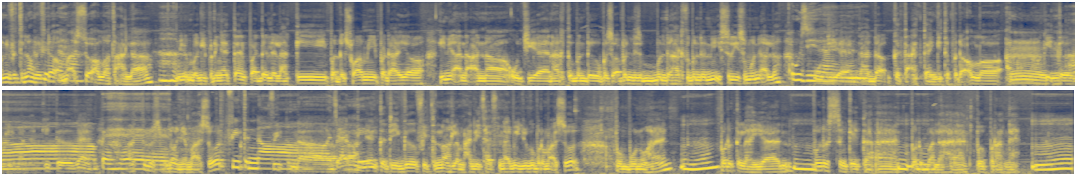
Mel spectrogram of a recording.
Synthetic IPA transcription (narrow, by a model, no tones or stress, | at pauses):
ɔnĩfit̪ənɔhlidaʔma̰ʔsʊt̪a̰lːɔht̪a̰ʔa̰laɲbaɡipəɾiŋat̪ankəpadaləlakipadasuamipadaajainĩa̰na̰ʔa̰nãʔṵd͡ʒianhart̪əbəndəpasuapəɲbəndəɦart̪abəndəniist̪ɾisəmuaniʔa̰lahud͡ʒud͡ʒiant̪ada̰ʔ̚kət̪a̰ʔa̰t̪ankit̪əpada̰ʔɑ̰lːɑhʔa̰namakit̪əkibanakit̪akanaəlʊsəbənɔhɲama̰ʔsʊt̪̚fit̪nɔfiə | jaŋkət̪iɡəfit̪ənahdalamhadiθhat̪nabid͡ʒuɡabərma̰ʔsʊt̪̚pəmbunuɦanpərkəlaɦianpərsəŋkat̪aʔanpərbalaɦanpərpəɾa̰ŋan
